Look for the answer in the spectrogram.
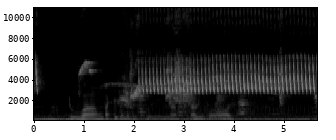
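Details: Canary with the grasshopper-style filling in its song: after about two seconds of a man speaking, a fast, even, very high buzzy trill of rapid repeated pulses runs steadily to the end.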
